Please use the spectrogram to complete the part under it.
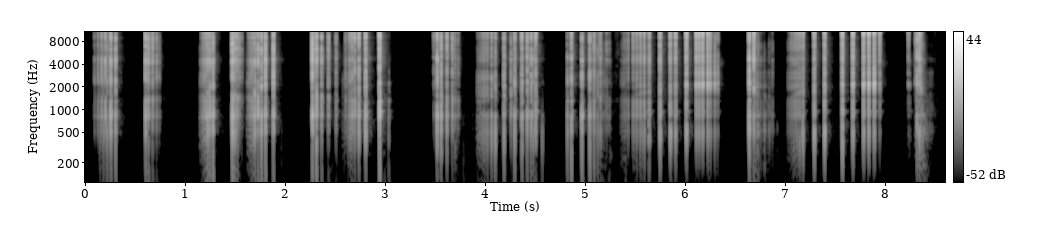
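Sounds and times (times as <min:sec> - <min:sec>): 
plastic creaks: 0:00.1 - 0:08.5.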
